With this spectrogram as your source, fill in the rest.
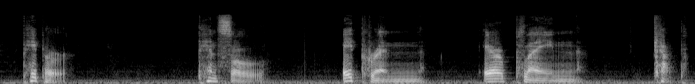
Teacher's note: The unvoiced labial stop consonant. The whispered tap of this drumbeat P is played with a light springing apart of the lips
